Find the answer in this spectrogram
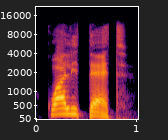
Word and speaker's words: Qualität: Qualität. Foca bem no comecinho. Qua. Qualität.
